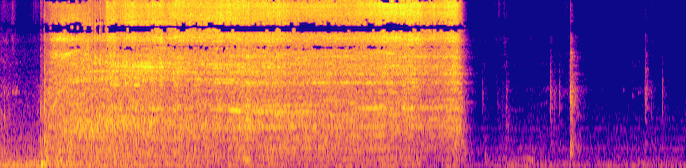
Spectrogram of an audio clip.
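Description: Cordless circular saw cutting into OSB wall sheathing. It starts just under a second in, runs steadily for about six seconds and stops abruptly, followed by a few faint clicks.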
